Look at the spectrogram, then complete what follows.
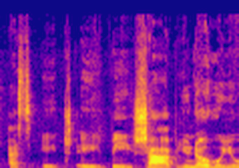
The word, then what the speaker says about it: Shab: I don't know if it's Shab. I'm from Chicago, so I pronounce everything with like a like Shab, but I think it's actually Shab.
